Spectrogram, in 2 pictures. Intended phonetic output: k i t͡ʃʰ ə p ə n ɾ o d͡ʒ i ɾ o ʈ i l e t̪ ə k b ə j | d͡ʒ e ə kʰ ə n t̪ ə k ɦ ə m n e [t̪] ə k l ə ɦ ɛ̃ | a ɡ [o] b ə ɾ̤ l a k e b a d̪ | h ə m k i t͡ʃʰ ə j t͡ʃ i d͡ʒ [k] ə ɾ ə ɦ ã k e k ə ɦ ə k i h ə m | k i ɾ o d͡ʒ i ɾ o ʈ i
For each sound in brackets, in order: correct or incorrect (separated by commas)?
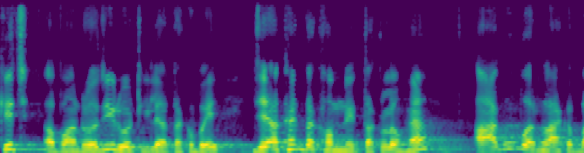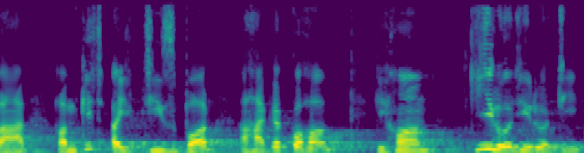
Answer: correct, incorrect, incorrect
